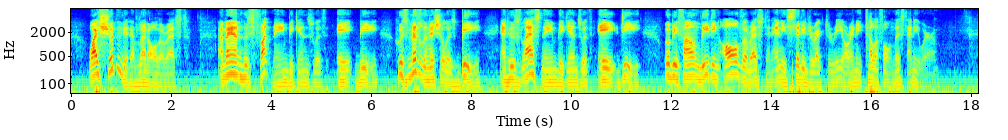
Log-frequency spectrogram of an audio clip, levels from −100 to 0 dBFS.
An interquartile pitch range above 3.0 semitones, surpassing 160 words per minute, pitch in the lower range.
No: wide, 5.5 semitones; average, 145 wpm; low, 115 Hz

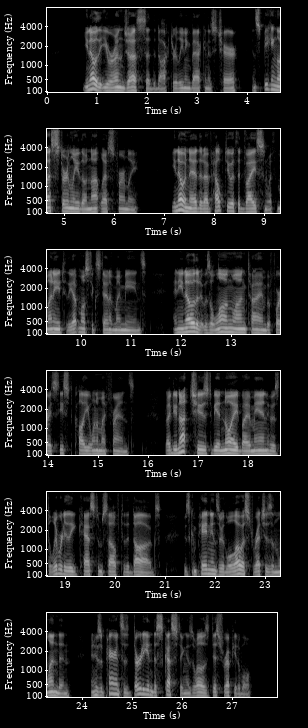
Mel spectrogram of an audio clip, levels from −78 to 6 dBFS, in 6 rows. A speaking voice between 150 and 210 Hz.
No: low, 110 Hz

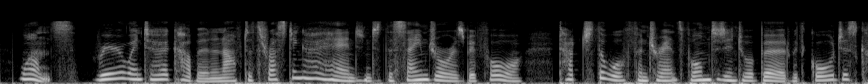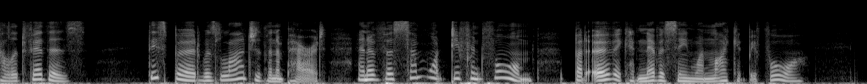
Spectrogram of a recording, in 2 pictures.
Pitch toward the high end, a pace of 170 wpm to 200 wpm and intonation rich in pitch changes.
Yes: high, 195 Hz; average, 180 wpm; wide, 5.7 semitones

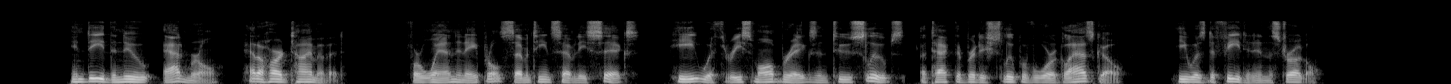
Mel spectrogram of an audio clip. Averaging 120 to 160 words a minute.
Yes: average, 155 wpm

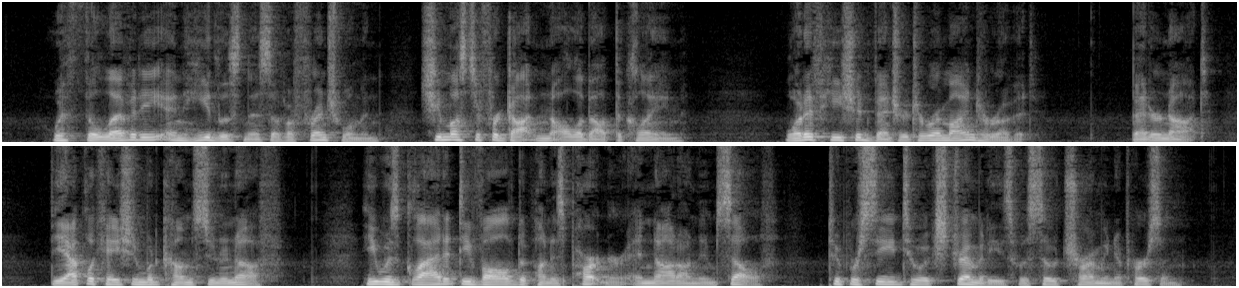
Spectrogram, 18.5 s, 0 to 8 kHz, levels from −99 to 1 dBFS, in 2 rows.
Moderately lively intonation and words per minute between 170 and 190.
Yes: average, 4.9 semitones; average, 180 wpm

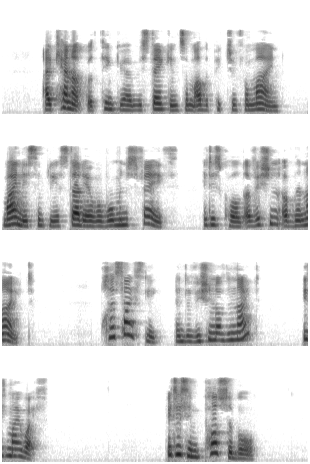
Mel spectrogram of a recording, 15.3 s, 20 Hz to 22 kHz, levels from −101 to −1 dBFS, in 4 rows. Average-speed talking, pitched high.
Yes: average, 165 wpm; high, 200 Hz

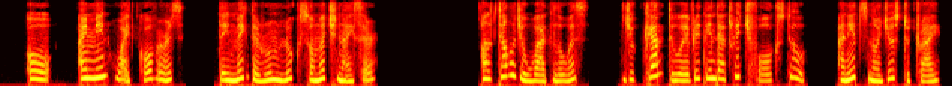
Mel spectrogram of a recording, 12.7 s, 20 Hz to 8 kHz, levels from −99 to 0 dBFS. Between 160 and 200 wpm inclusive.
No: average, 150 wpm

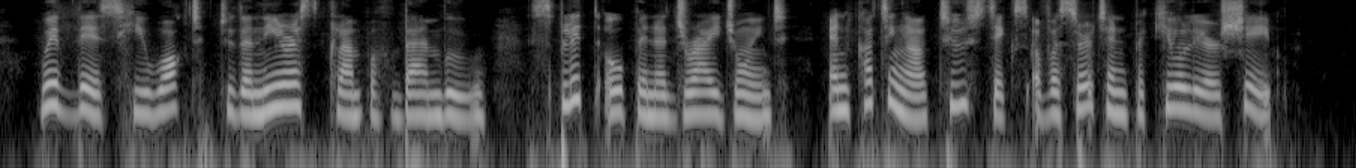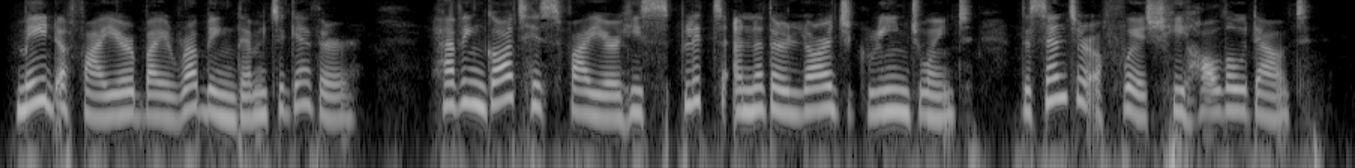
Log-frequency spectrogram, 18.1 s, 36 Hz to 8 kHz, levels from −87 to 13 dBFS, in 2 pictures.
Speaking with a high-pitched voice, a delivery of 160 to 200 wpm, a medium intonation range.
Yes: high, 215 Hz; average, 165 wpm; average, 4.0 semitones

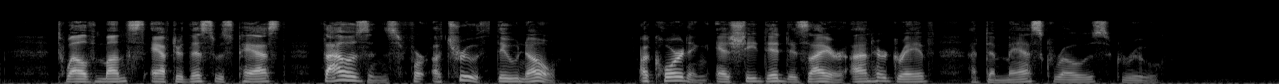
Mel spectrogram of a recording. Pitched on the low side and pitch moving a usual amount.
Yes: low, 130 Hz; average, 3.9 semitones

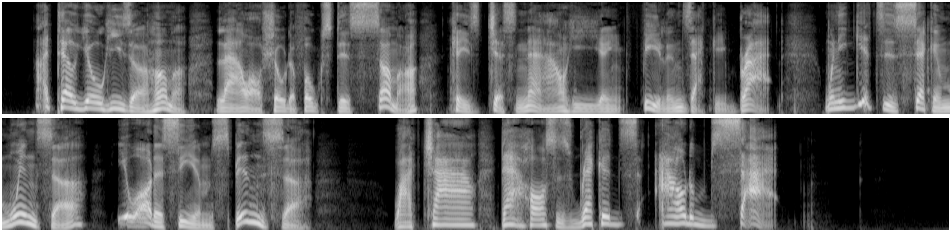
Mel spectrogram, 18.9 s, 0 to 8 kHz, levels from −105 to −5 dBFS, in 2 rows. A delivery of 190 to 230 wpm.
No: average, 150 wpm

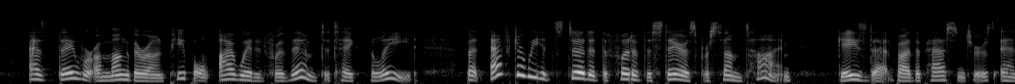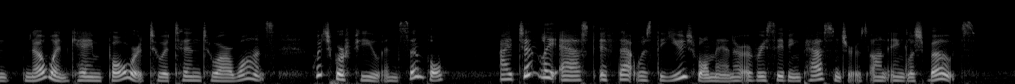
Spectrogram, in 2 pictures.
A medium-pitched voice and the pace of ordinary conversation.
No: high, 195 Hz; average, 190 wpm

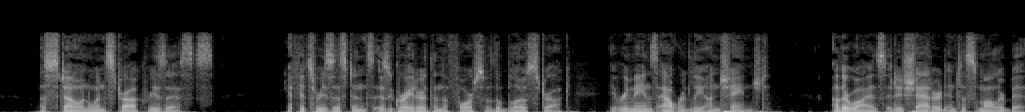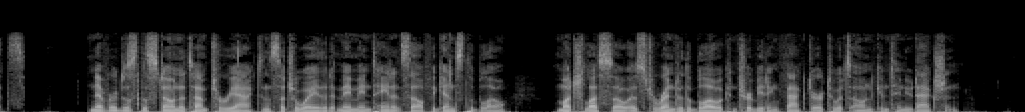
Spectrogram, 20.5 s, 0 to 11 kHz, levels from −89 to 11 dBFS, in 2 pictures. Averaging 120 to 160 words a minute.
No: average, 185 wpm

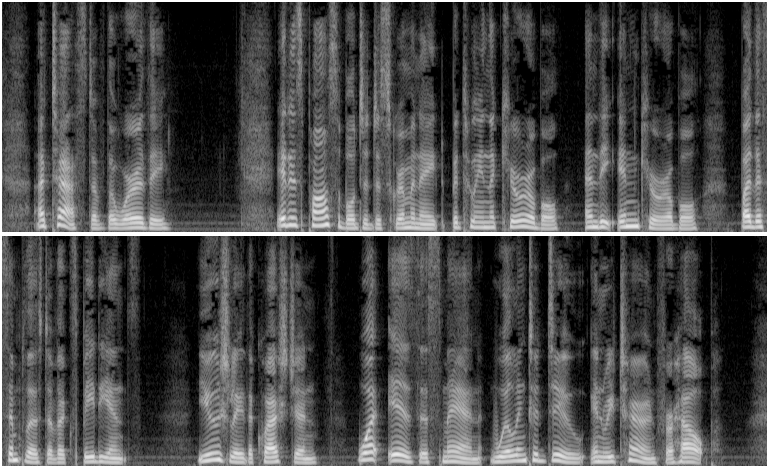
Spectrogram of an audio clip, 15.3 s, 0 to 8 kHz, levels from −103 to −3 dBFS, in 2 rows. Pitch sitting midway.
Yes: medium, 160 Hz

